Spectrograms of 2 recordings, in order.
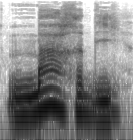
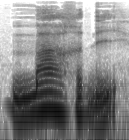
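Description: Both takes have the same delivery.

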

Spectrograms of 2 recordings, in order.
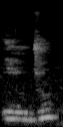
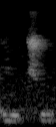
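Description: First: The middle consonant sounds like 'j'. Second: The middle consonant sounds like 'ch'. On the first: This is the local Edukrom form. "we say inju" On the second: This is the form most Akan communities use. "we don't say inchu"

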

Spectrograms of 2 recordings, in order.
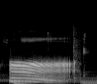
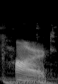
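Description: First: British accent; the stressed vowel is longer. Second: American accent; the stressed vowel is shorter.

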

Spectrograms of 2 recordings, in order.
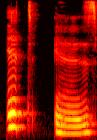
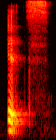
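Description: First: Two separate words are said in full. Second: The words are merged into one contracted syllable.

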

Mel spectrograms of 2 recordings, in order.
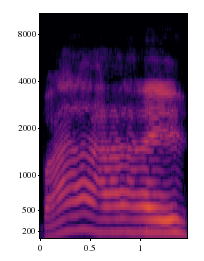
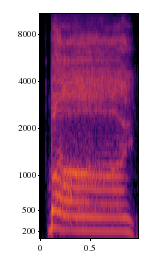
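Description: First: It is said at normal, soft volume. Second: It is said very loudly, almost screamed.

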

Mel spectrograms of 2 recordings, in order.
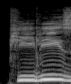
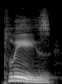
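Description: First: A short vowel is inserted between p and l. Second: The p and l are joined with no vowel. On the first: The speaker calls it wrong. "پیلیز نیست" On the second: The speaker calls it right. "بین پی و ال صدایی وجود نداره"

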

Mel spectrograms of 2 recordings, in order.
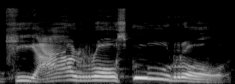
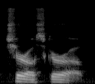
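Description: First: The word is overpronounced with exaggerated mouth movements. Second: The word is said casually with a different pronunciation. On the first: "overpronounce ... really move our mouths in a very awkward way" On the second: "my professor in that class called it chiaroscuro"

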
